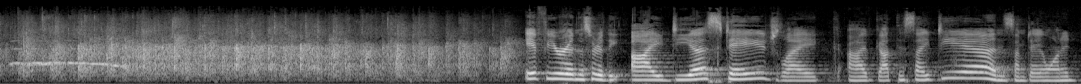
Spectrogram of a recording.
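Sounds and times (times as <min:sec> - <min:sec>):
crowd clapping: 0:00.0 - 0:05.3
speech: 0:05.2 - 0:10.8.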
